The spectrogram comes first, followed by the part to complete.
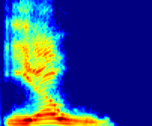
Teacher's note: Fathahkan dulu ya dibuka, kemudian dimonyongkan untuk waw sukunnya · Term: huruf lin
